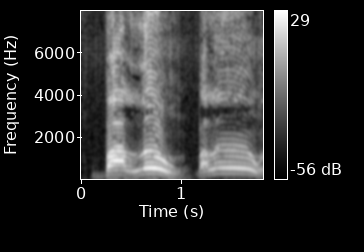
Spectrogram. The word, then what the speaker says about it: balão: Balão, né? Observa, a sílaba tônica é a última, portanto, oxítona.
